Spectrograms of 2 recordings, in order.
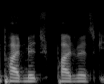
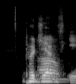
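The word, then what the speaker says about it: Podziemski: Right, but like what a name I did have on that board was Brandon Podmitsky. Excuse me. I always get his name wrong. Pajemski, yeah. Pajemski, Brandon Pajemski.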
